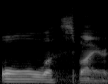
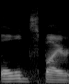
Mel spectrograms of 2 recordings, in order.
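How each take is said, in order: First: The first word ends without any D sound. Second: The first word ends with a clear D sound. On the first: The speaker calls it right. "There's no D" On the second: The speaker calls it wrong. "It's also not Old Spire"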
